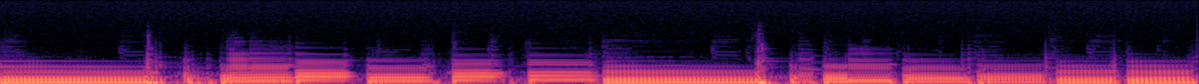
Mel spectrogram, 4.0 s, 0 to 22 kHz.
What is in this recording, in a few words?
Bass, 70s Analog Funk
